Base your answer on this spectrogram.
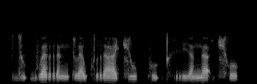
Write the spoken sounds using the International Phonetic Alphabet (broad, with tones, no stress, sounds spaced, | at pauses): d u˨˩ ʔ b u˥˩ a̯ r a˨˩ ŋ p l a˧ w k r aː˦˥ t͡ɕ uː˥˩ p̚ k u˨˩ ʔ kʰ r i˦˥ a̯ n a˥˩ ʔ t͡ɕʰ o˦˥ k̚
